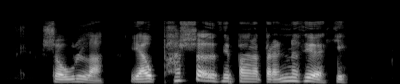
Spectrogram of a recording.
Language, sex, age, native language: Icelandic, male, 60-69, Icelandic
